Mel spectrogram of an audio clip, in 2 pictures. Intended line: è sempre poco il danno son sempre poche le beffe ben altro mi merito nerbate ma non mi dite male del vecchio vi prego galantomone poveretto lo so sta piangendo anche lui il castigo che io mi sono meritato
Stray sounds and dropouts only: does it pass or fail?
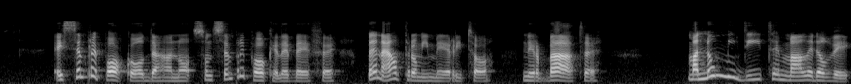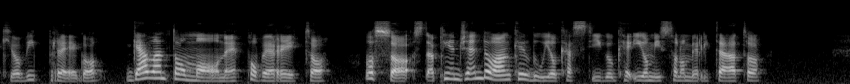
pass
